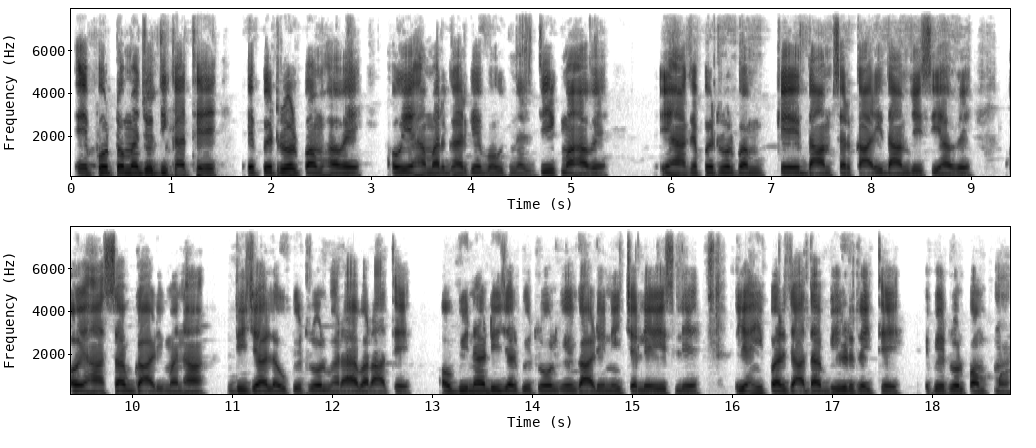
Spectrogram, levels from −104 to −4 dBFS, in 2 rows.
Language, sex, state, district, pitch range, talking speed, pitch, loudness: Chhattisgarhi, male, Chhattisgarh, Rajnandgaon, 130-140 Hz, 180 wpm, 135 Hz, -17 LUFS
